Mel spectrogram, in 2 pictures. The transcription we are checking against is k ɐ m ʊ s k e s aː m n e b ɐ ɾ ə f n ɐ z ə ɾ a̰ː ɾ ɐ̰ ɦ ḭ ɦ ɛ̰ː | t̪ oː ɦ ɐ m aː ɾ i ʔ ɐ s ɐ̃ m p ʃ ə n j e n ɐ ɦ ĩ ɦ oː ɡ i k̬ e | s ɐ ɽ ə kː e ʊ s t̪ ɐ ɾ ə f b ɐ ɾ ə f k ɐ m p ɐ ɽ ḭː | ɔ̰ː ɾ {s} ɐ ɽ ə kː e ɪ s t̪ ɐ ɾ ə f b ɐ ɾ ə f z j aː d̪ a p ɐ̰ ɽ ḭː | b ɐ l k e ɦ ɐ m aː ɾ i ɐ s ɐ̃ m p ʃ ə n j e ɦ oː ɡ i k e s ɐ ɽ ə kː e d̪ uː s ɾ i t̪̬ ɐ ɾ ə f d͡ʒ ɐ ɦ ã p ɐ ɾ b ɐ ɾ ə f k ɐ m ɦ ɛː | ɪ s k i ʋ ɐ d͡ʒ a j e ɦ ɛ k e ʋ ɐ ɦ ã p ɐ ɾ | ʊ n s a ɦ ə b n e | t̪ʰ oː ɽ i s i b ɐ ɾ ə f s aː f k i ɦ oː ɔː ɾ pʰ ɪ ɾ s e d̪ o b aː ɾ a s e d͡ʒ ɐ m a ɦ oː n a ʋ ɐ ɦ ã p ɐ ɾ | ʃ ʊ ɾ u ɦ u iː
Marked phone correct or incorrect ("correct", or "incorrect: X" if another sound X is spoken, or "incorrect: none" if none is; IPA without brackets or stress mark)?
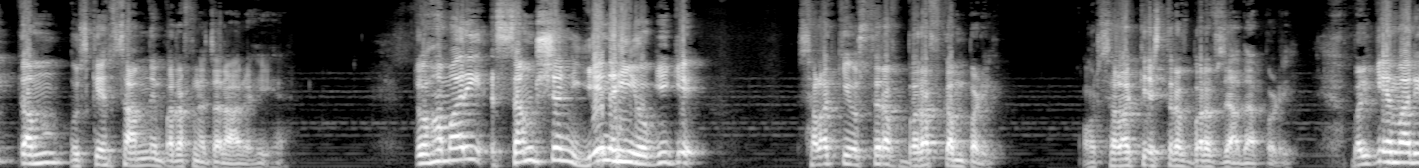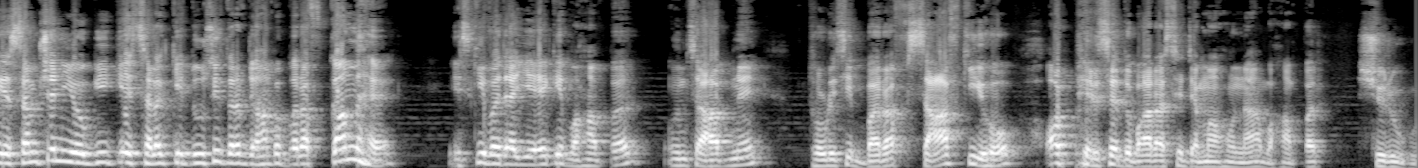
correct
